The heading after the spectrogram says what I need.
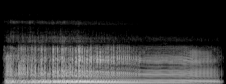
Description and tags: Animal Dog Growl 01
Animal Dog Growl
